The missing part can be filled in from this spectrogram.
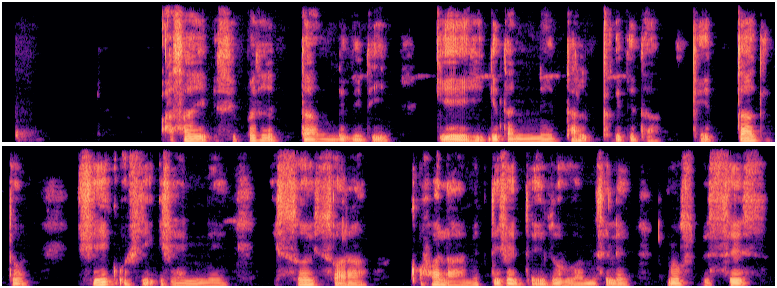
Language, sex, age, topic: Gamo, male, 25-35, government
